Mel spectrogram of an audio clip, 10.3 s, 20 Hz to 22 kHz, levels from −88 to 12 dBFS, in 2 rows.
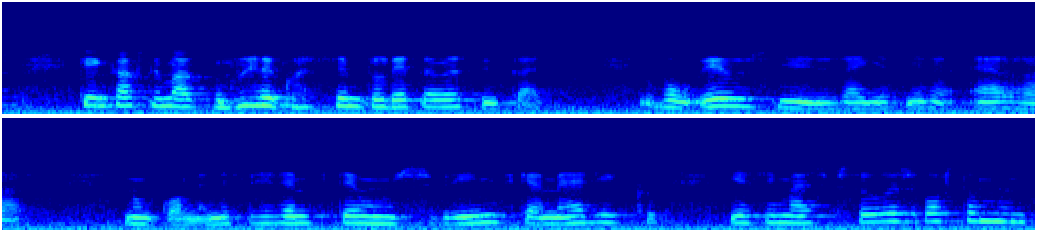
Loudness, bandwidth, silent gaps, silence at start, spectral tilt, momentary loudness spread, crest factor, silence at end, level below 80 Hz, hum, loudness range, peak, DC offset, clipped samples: -52 LUFS; 16 kHz; none; 0 s; -7 dB/octave; 12 LU; 18 dB; 0 s; -64 dBFS; none; 3 LU; -34 dBFS; under 0.1%; under 0.1%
